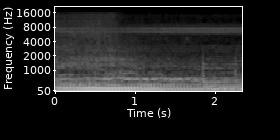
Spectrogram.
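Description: Steady high insect buzzing, with a low, rapidly pulsing rumble that swells about half a second in and then fades.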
